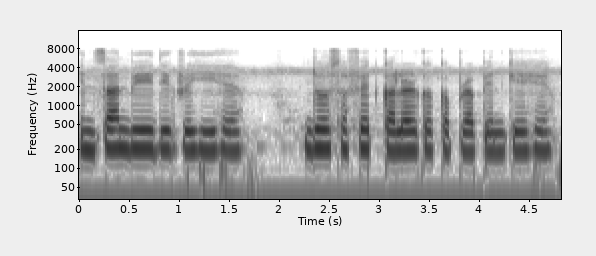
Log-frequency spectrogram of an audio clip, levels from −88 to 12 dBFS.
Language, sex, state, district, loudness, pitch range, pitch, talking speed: Hindi, female, Arunachal Pradesh, Papum Pare, -15 LUFS, 190-205 Hz, 195 Hz, 160 wpm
